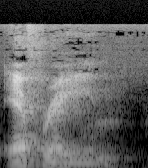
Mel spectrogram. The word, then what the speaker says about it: Ephraim: Now, I read verses 1 and 3 because all of you pronounced that word wrong. But Ephraim. Say it with me.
